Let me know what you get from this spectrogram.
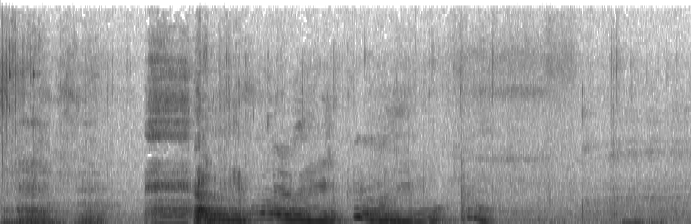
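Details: Happy noises from a female German Shorthaired Pointer having her ear cleaned by her sister, a Weimaraner: a few low grunts, then a series of drawn-out, falling whiny moans, each sliding downward, fading to quiet.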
